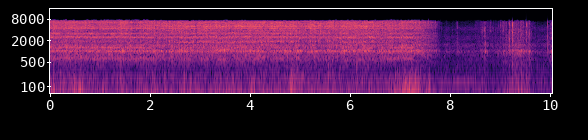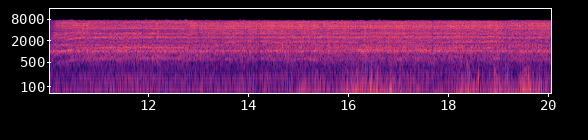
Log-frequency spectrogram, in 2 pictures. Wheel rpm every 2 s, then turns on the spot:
170, 170, 170, 110, 20, 150, 170, 170, 160, 160.
none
